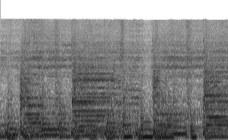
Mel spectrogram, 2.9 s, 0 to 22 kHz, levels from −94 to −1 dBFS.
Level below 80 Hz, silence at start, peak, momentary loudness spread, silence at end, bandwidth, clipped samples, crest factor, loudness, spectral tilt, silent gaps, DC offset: -26 dBFS; 0 s; -6 dBFS; 2 LU; 0 s; 13 kHz; under 0.1%; 8 dB; -14 LUFS; -5.5 dB/octave; none; under 0.1%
